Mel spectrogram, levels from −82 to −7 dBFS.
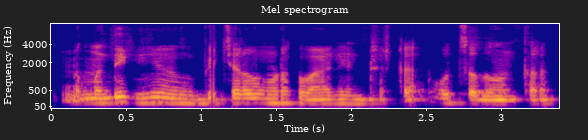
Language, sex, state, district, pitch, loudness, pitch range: Kannada, male, Karnataka, Bijapur, 110 Hz, -29 LUFS, 105-125 Hz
